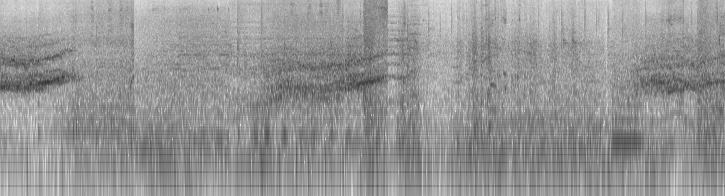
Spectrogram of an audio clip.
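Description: Car tyres squealing in long, pitch-sliding screeches as cars skid through turns, over engine noise. There is a squeal right at the start, another that builds up to a sharp knock about six seconds in, and a third near the end. Film-score music runs underneath.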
